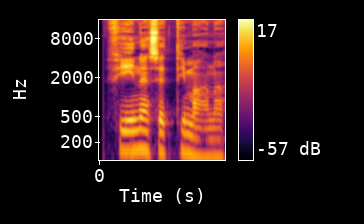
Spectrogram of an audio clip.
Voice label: "Fine settimana", Italian

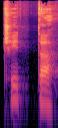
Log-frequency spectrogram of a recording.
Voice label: "Città", Italian; lesson 6 articles plural

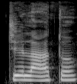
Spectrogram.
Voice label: "Gelato", Italian

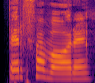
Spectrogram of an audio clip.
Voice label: "Per favore", Italian

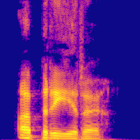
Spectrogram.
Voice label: "aprire", Italian

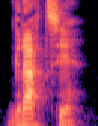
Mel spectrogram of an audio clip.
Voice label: "grazie", Italian

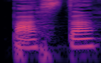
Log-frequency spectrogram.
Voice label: "Pasta", Italian

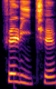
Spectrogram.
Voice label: "Felice", Italian

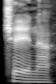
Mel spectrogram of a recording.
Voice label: "Cena", Italian

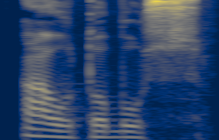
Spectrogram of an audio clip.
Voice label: "Autobus", Italian; lesson 6 articles plural

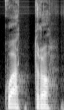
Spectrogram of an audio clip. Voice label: "Quattro", Italian; lesson 2 numbers

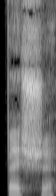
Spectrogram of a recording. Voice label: "Pesce", Italian

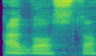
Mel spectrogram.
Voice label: "Agosto", Italian

